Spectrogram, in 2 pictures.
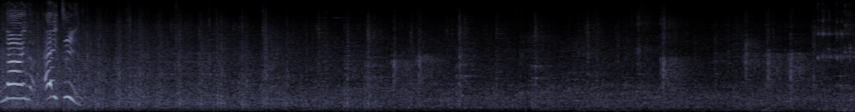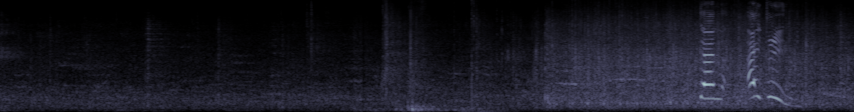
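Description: A young woman shouts loudly.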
